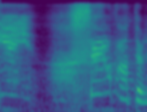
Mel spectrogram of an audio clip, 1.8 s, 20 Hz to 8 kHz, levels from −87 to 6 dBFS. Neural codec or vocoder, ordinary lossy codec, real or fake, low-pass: codec, 16 kHz, about 1 kbps, DyCAST, with the encoder's durations; none; fake; 7.2 kHz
